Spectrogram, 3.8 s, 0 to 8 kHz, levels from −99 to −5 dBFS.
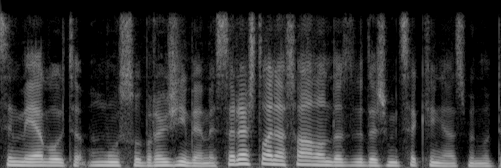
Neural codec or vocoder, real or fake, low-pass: codec, 16 kHz, 0.5 kbps, FunCodec, trained on LibriTTS, 25 frames a second; fake; 7.2 kHz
